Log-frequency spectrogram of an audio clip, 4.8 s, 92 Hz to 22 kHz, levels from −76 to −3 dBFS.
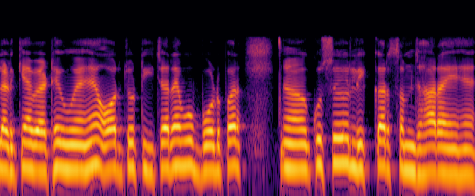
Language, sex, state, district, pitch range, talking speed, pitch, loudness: Hindi, female, Punjab, Pathankot, 190-210 Hz, 215 wpm, 200 Hz, -14 LUFS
